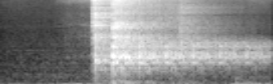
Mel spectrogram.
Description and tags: This is an edited sound of someone biting into an apple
